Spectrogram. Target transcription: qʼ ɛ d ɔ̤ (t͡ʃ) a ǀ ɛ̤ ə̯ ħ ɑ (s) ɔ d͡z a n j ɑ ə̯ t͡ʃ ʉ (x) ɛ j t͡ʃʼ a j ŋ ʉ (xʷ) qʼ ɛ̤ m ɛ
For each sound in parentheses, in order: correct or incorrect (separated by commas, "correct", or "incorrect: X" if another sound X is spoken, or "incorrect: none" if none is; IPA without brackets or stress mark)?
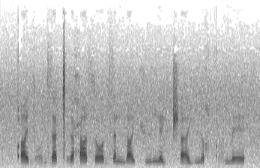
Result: incorrect: d͡z, correct, incorrect: ŋ, incorrect: χ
